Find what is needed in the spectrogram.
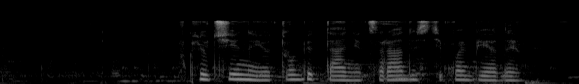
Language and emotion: Russian, neutral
